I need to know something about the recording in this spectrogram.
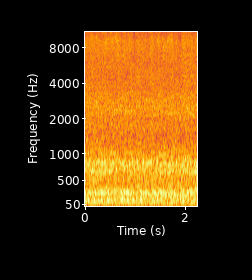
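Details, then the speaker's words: Third-gen Camaro IROC-Z V8 at startup: lumpy idle with steady raspy puffing over the rumble; exhaust leak audible, possibly near the manifold. "Except for that exhaust leak that I can hear."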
